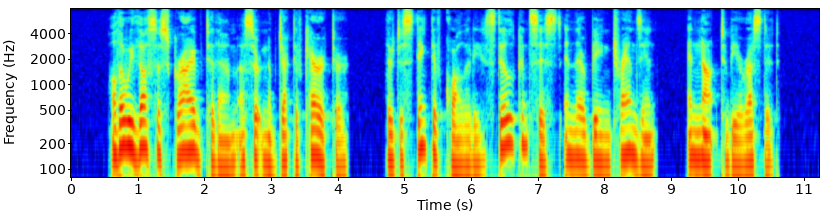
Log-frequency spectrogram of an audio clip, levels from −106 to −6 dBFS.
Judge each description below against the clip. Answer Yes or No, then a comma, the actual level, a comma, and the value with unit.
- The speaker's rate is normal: No, slow, 130 wpm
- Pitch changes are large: No, average, 4.6 semitones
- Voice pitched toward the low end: Yes, low, 130 Hz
